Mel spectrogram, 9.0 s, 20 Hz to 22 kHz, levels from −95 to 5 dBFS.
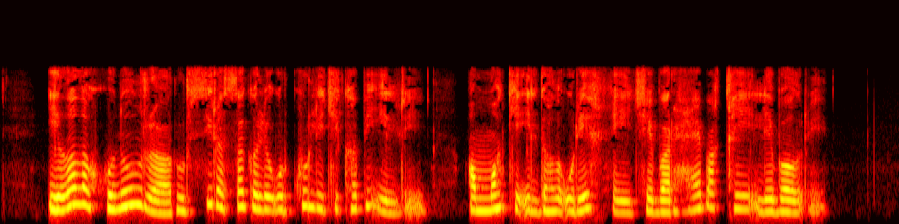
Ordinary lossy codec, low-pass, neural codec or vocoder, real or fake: MP3, 96 kbps; 7.2 kHz; none; real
